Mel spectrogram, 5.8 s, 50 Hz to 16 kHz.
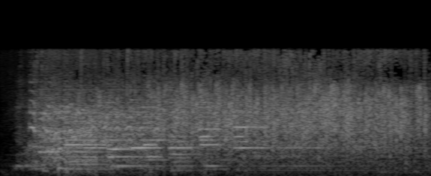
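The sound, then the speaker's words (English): An audience bursts into steady applause, loud and dense from the start, with some cheering tones mixed in early, then easing slightly and continuing for several seconds. “Judging from the audience applause, that deserves 6 marks.”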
